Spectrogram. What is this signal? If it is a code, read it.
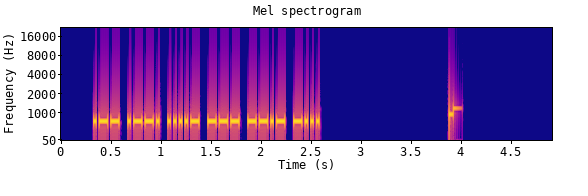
Morse code, heard as a keyed tone, about 43 wpm, 700 Hz. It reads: WP4OQB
